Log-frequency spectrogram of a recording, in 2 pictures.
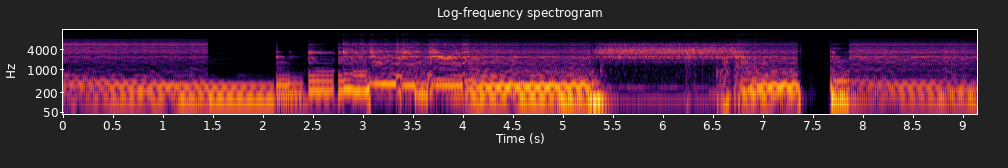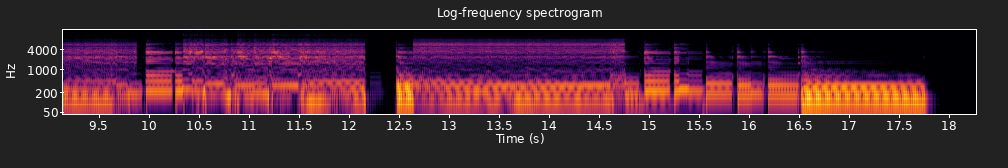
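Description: Electric guitar played through a simple diode-based software distortion, gritty sustained chords and riffs ringing out with short silent breaks between phrases, loud and alone.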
